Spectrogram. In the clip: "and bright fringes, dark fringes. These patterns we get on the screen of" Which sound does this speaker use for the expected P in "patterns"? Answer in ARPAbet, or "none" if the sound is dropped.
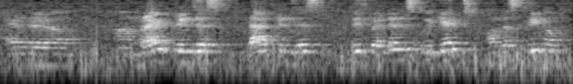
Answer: B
